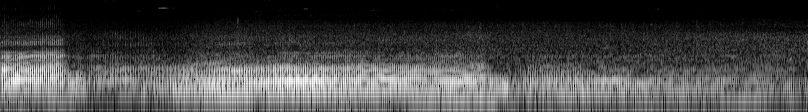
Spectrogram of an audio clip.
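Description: Truck diesel engines rumble and idle loudly nearby.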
